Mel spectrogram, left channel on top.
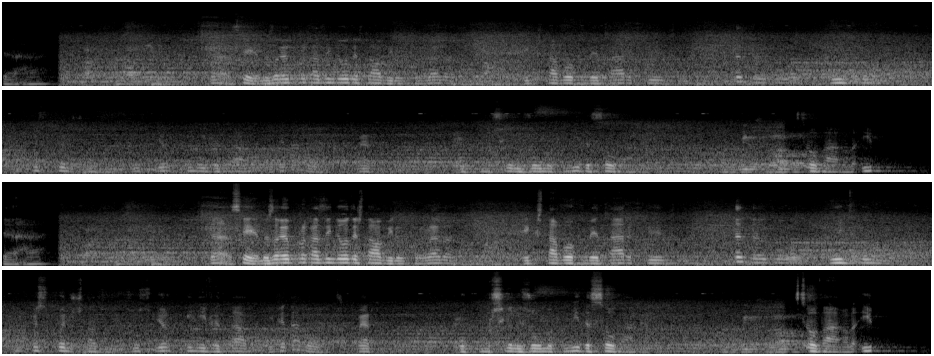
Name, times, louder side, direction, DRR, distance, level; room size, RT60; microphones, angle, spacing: voice 1, 0.0-0.4 2.0-4.6 5.2-9.2 9.4-12.6 12.8-13.0 13.9-15.8 17.3-18.0, right 5 dB, 80° right, 15 dB, 0.4 m, -30 dB
voice 2, 0.6-1.6 2.2-2.4 4.8-4.9 7.2-7.4 13.8-13.9 16.4-17.5, left 2 dB, 65° left, -3 dB, 3.2 m, -38 dB
sound 1, 0.6-17.1, equal, ahead, 0.3 m, -37 dB
20.0 x 14.0 x 3.2 m, 1.3 s
head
